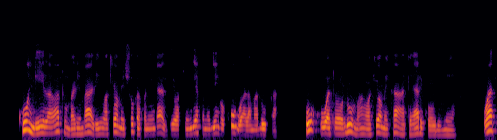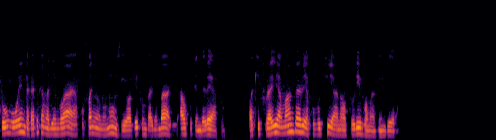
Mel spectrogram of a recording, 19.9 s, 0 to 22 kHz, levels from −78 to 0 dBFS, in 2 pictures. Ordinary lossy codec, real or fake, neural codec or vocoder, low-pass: Opus, 16 kbps; fake; codec, 16 kHz, 4 kbps, X-Codec, HuBERT features, trained on balanced general audio; 7.2 kHz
